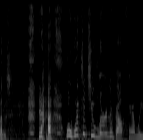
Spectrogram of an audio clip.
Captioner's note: laughs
